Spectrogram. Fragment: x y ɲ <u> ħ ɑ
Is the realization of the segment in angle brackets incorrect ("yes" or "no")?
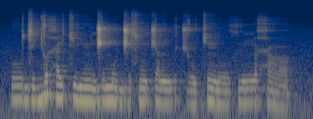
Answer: yes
